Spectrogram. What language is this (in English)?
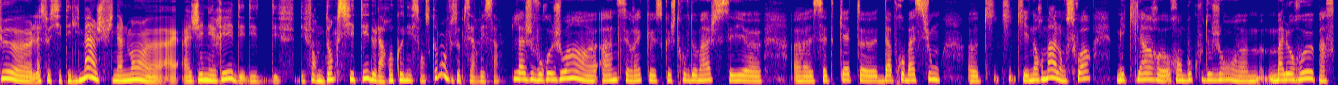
French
